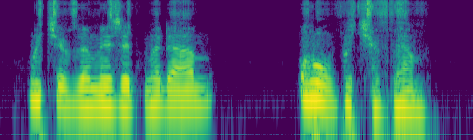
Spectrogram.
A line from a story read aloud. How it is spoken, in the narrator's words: gasped Aline, scarce daring to look or senses swimming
